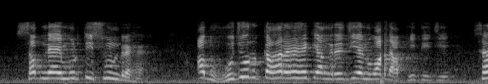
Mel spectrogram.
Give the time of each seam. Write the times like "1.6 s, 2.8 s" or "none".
none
